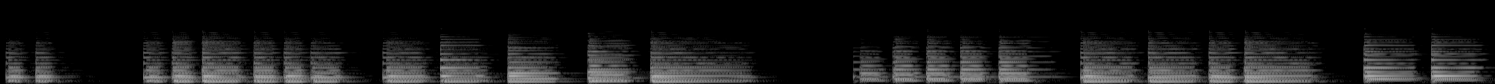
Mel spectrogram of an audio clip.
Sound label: Gospel Bells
